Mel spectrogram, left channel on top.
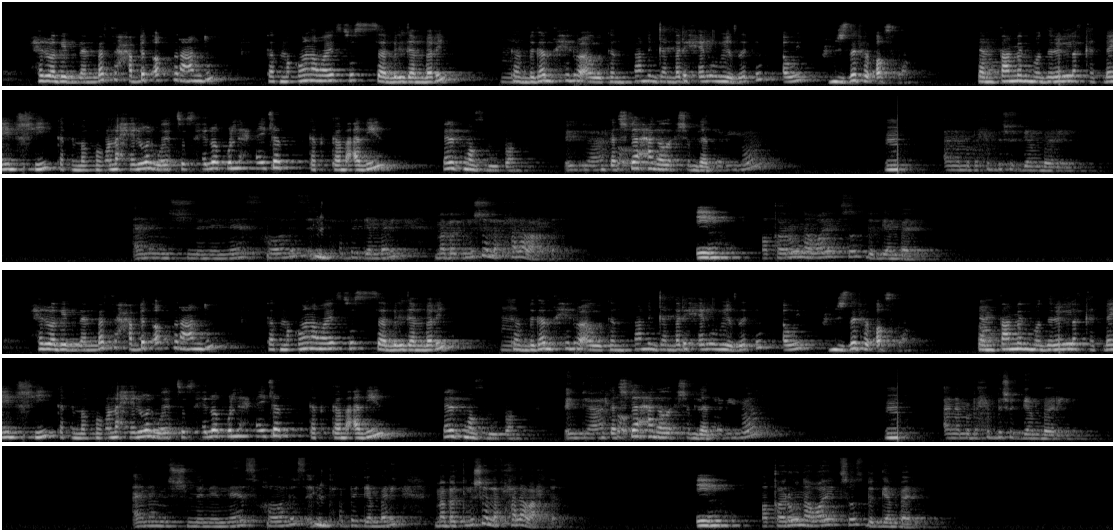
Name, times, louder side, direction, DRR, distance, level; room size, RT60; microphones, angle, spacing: voice 1, 0.3-2.1 2.7-4.5 5.1-9.1 9.8-15.0 15.5-16.3 17.2-18.3 19.9-20.1 25.3-25.5 29.2-29.6, left 1 dB, 10° left, 0.7 m, -26 dB
voice 2, 16.7-17.9 18.2-18.7 20.5-21.8 23.5-27.8 29.8-31.4, right 2 dB, 55° right, 2.4 m, -36 dB
12.5 x 12.0 x 7.0 m
head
